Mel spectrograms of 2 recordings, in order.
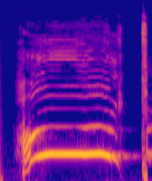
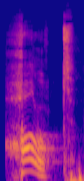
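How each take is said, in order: First: Very high, loud shout; shouted command. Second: Said in the usual way. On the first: Acted. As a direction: bellow the order to stop. Guards challenge approaching stranger.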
